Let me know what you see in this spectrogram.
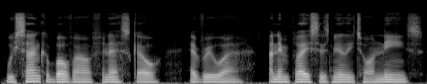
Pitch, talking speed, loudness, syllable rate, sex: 110 Hz, 185 wpm, -21 LUFS, 6.1 syllables/s, male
